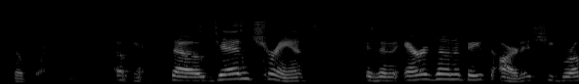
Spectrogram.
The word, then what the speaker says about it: Schrantz: How do you pronounce Schrantz. it? Okay. Schrantz. I'm not going to try, but It rhymes welcome. with ranch. Yes. Okay, there you go. Trance. Schrantz.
